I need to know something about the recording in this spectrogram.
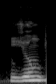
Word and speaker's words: Jung: अच्छा याद कर लो, JUNG, योंग। बहुत से जाहिल इसे जंग पढ़ते हैं और कुछ जोंग। जिन्हें काबिलियत का हैज़ा हो जाता है वो योंग पढ़ने और लिखने लग जाते हैं।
